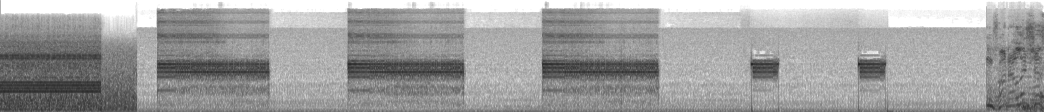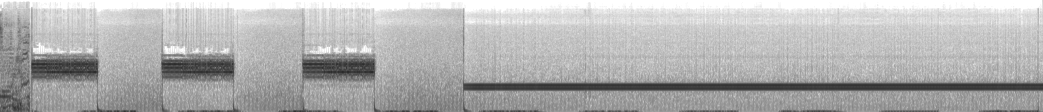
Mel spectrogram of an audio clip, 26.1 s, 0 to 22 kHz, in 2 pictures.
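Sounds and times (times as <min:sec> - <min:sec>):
data bursts: 0:12.4 - 0:13.5.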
